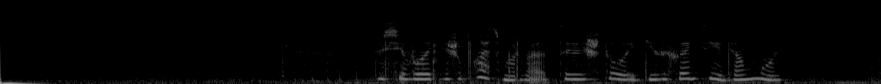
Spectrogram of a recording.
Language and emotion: Russian, neutral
